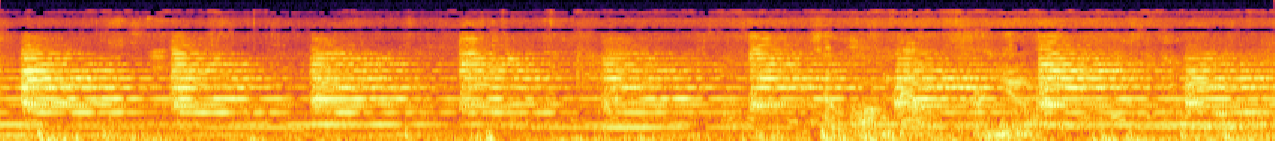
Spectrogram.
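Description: Church bells ringing, a new strike about once a second, each ringing on into the next.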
